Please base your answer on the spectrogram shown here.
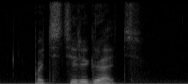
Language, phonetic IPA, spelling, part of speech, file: Russian, [pət͡sʲsʲtʲɪrʲɪˈɡatʲ], подстерегать, verb, Ru-подстерегать.ogg
- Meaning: to be on the watch (for), to lie in wait (for), to waylay, to catch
